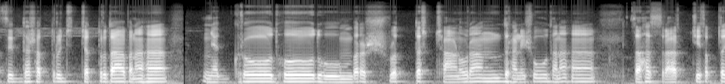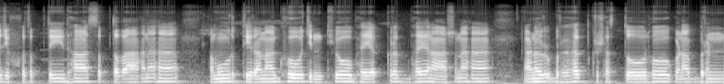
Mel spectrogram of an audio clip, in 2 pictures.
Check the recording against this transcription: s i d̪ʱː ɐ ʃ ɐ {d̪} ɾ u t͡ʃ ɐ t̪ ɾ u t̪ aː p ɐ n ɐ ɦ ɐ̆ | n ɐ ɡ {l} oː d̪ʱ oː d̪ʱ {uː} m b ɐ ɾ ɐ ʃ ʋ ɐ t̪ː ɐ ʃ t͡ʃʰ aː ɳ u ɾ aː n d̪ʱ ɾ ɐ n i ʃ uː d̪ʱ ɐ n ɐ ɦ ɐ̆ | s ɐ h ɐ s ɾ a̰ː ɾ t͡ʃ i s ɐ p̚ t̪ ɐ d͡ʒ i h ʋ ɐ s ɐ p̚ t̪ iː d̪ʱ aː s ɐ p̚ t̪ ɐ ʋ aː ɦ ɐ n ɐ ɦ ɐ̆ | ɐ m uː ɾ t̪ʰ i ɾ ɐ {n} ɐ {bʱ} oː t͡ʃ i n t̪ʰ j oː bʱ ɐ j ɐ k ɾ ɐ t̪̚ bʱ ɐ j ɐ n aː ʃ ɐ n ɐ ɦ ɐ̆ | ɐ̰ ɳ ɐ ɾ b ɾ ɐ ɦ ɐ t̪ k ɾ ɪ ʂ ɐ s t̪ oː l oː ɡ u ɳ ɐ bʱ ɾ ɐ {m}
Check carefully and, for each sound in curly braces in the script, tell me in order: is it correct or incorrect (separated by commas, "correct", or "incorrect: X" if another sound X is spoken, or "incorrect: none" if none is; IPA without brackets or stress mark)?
incorrect: t̪, incorrect: ɾ, correct, correct, incorrect: ɡʱ, incorrect: ɳ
